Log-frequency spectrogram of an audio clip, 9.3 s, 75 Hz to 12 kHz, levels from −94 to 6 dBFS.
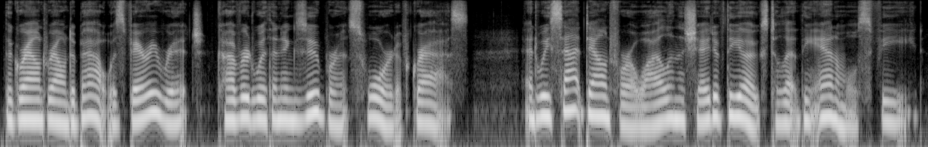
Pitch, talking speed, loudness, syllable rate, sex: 190 Hz, 205 wpm, -16 LUFS, 5.1 syllables/s, female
